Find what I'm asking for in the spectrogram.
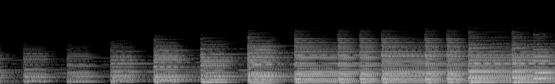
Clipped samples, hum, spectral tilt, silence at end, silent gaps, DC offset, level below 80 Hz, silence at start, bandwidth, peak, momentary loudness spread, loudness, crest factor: under 0.1%; none; -9.5 dB/octave; 0 s; none; under 0.1%; -46 dBFS; 0 s; 5.8 kHz; -10 dBFS; 13 LU; -25 LUFS; 16 dB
